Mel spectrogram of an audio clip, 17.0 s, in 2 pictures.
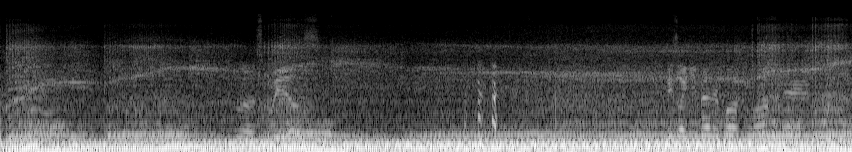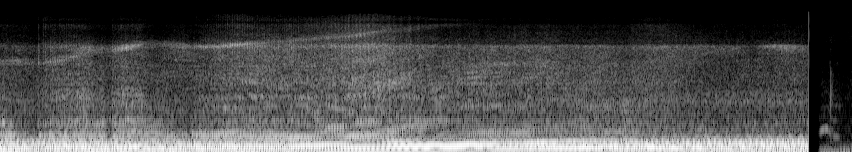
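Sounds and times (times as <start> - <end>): car engine idling: 0.0 - 10.7, 14.4 - 16.6
car accelerating away: 0.0 - 16.6.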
